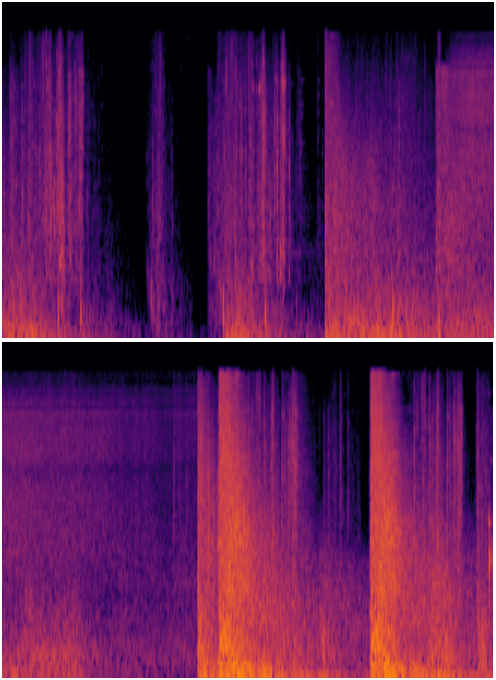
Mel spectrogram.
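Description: Gunfire during a competitive Counter-Strike match on the Cache map, with sharp shots and bursts, including an AWP sniper rifle duel in the middle, loud bursts near the end over a steady background of game noise.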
